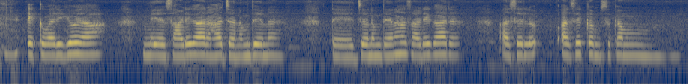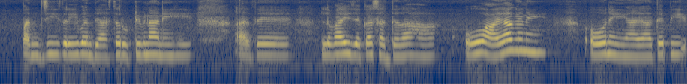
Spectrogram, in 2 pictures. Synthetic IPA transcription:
ɪkʋəɾiːɡoːjaː | mẽːsaːɽeːkəɾɦaːd͡ʒənəmd̪ɪn | t̪eːd͡ʒənəmd̪ɪnɦaːsaːɽeːkəɾ | əse | əseːkəmsekəm | pəɲd͡ʒiːt̪əɾiːbənd̪aːst̪eːɾuːʈːiːbənaːniːɦiːə̰t̪eːləʋaːiːd͡ʒəkaːsəd̪d̪aːɦaː | oːaːjaːɡenəĩː | oːnəĩːaːjaːt̪eːpiː

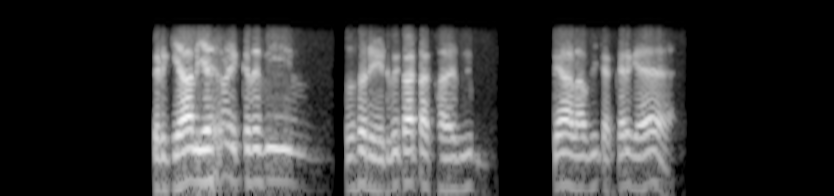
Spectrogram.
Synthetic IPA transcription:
kɪɽkɪjaːlɪjaːoːɪkːd̪eːbiː | d̪oːsõɾeːɖbiːkaʈakʰːaːd̪eːbiː | pɪjãːnaːd̪iːʈəkːəɾɡɛː

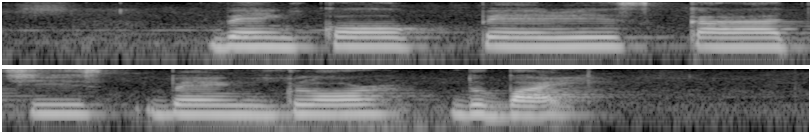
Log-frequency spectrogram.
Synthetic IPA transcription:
bɛ̃ŋkɔk̚pɛɾiskaɾat͡ʃisbɛ̃ŋɡlɔɹd̪ubaj

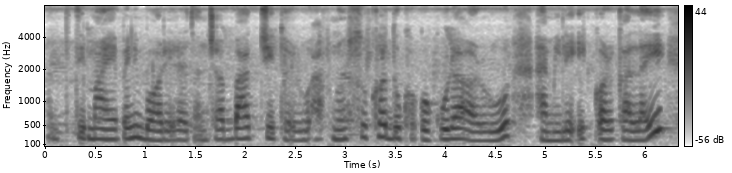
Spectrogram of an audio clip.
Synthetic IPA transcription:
t̪e̥t̪imajapʌnibʌɾeɾʌd͡za̰nt͡sʰʌbat̪̚t͡sit̪ɦʌɾuapʰnosukʰʌd̪ukʰʌkokuɾaɦʌɾuhamileʔekːʌrkalaj

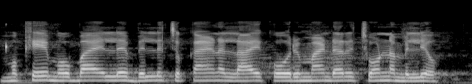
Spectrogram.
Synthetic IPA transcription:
mũːkʰemoːbaːɪlbɪlt͡ɕʊkaːɪɽ̃ʊ̆laːɪkoːɾɪmãːɪ̃ɳɖəɾt͡ɕʰoːnəmɪlijoː

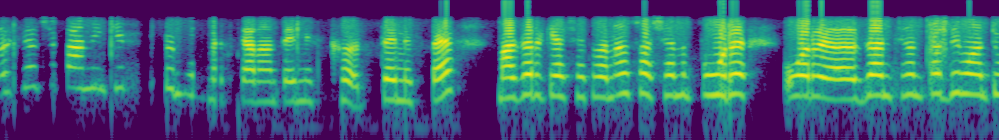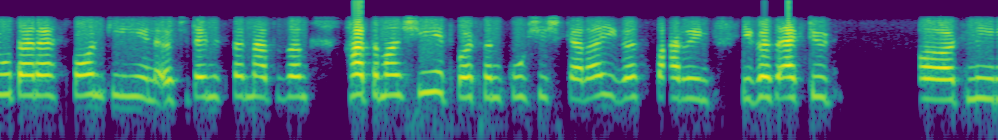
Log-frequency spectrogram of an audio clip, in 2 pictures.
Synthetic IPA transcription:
ət͡ʃʰʲɐt͡ʃʰipaːniŋkifiʈɨminɐt̪kɐɾãːnt̪emiskʰət̪emispe | mɐɡɐɾkʲɐt͡ʃʰɐt̪ʰʋɐnãːnswɐt͡ʃʰɐnpuːɾ | oːɾzɐnt͡ʃʰɐnsʰɐd̪iʋãːnt̪ʲoːt̪aɾespoːɳɖkiɦinət͡ʃʰit̪emispenat̪uzɐn | hɐt̪maːʃit̪pəɾsɐnkuːʃiʃkɐɾaːjiɡəspaɾiŋɡ | jiɡəsɛːkʈiʋʈ | əʈniː

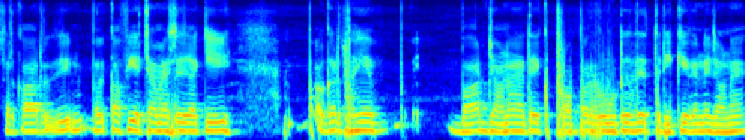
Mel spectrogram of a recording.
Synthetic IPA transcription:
səɾkaːɾiːkaːfiːətːʃʰaːmɛːsɪd͡ʒɛːkɪ | əɡəɾt̪ʊsĩː | baːɾd͡ʒaːɽ̃aːɦɛːt̪eːɪkpɾɔːpəɾːuːʈd̪eːt̪əɾiːkeːkəɾneːd͡ʒaːɽ̃aːɦɛː

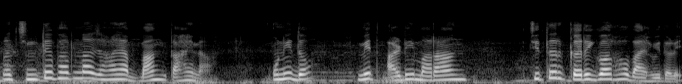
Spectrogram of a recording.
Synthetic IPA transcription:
nt͡ʃint̪ebʱabnad͡ʒɐɦãjãbãŋɡt̪aɦẽna̰ | unid̪ɔmit̪aɖimɐɾaːŋt͡ʃit̪əɾkəɾiɡɔɾɦobaːjɦujd̪əɽḭ

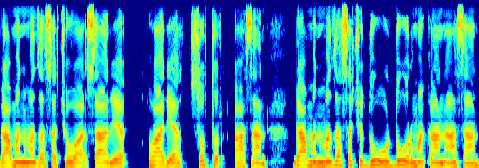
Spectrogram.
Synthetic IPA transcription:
ɡaːmɐnmɐzɐsɐt͡ʃʰuasaːɾa | ʋaːɾijɐsot̪ʰɾaːsaːnɡaːmɐnmɐzɐsɐt͡ʃʰud̪oːɾd̪oːɾmɐkaːnaːsaːn

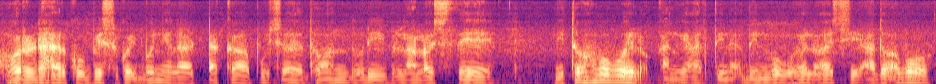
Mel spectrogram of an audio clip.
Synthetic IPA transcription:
hɔɾɖaɦaɾkɔbɛskɔc̚ˀbɔɲɛlaʈakapusəd̪ʱɔnd̪uɾiblalɔst̪ɛ | nit̪ɔʔɦɔbɔbɔɦɛlʔɔ̰ʔkanɡɛaɾt̪inəʔd̪inbɔbɔɦɛlɔʔasiad̪ɔʔabɔ

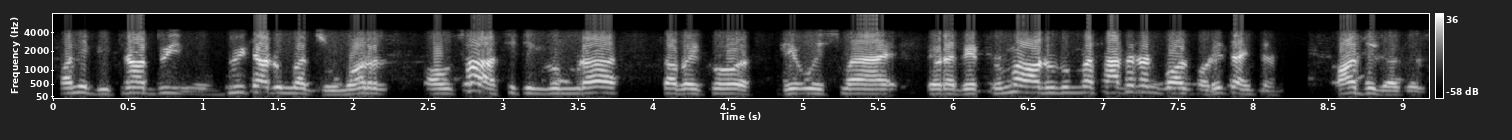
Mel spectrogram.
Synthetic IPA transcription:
ʌnibʱit̪rʌd̪ujd̪ujʈaɾumːad͡zʱumʌr | aw̃t͡sʰʌsiʈiŋrumrʌ | t̪ʌpaĩko | beejsma | ewʈabeʈrumːaʌɾuɾumːasad̪ʱaɾʌnbʌlpʌɽet͡saĩnt͡sʰʌ | ɦʌd͡zuɾɦʌd͡zuɾ

